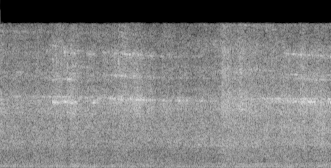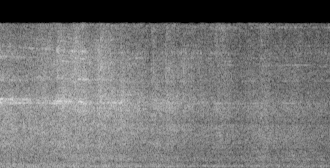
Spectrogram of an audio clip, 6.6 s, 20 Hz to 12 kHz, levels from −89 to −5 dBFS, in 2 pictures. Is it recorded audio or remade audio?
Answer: recorded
